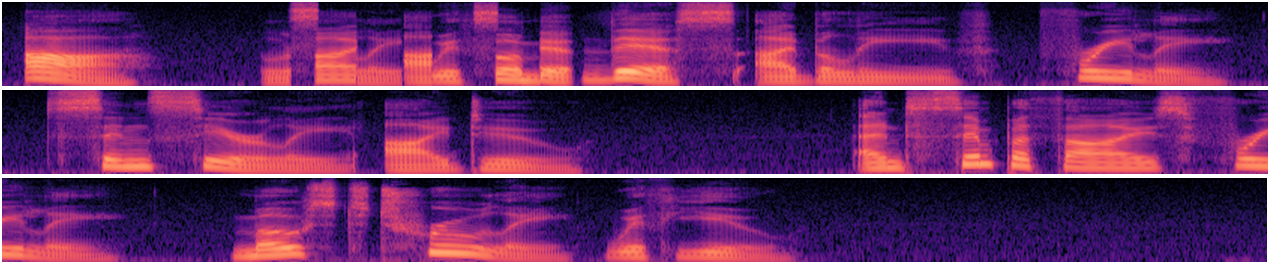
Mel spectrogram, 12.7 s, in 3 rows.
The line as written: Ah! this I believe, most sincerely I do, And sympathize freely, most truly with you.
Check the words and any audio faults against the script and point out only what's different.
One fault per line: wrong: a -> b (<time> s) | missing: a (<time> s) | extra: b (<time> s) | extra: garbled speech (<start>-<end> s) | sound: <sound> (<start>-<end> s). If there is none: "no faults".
extra: garbled speech (0.9-1.9 s)
wrong: most -> freely (3.4 s)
